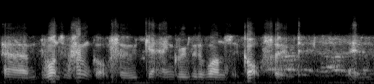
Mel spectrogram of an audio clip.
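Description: The speech moves at a fairly quick pace with a dry, echo-free sound and noticeable background noise. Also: man. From London. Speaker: prisoner. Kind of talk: phone call testimony.

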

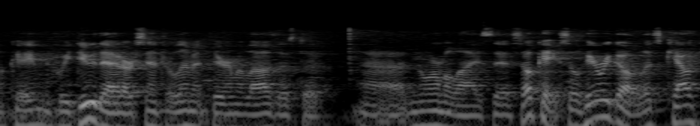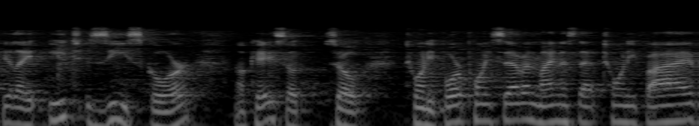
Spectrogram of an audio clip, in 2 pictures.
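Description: The speech moves at a fairly slow pace, with audible room echo and light background noise. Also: man. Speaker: math teacher. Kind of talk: lecture. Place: classroom.

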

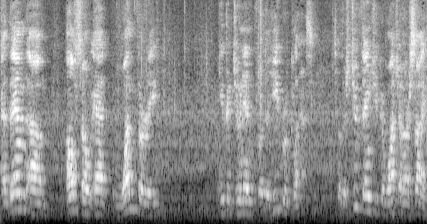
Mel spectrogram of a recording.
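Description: A man speaks at a high pitch and a fairly slow pace, with ordinary pitch variation. Audible room echo and light background noise come through. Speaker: pastor. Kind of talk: sermon. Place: church.

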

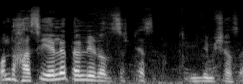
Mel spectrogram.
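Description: A man speaks with lively intonation. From India, Puttur, Dakshina Kannada. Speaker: farmer and inventor selling his product. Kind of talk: sales pitch and product demonstration.

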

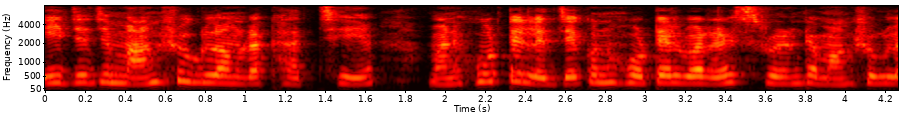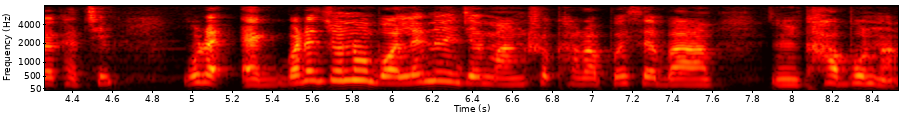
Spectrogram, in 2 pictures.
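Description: A woman speaks at a high pitch with ordinary pitch variation. The recording is very clean with a silent background and a dry, close sound with no echo. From Bangladesh. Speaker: vlogger. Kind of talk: casual vlog narration.

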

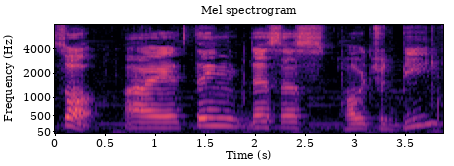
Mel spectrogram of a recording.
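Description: A man with a non-native accent speaks with lively intonation. Music plays in the background. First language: Dutch. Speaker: gamer. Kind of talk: casual gameplay commentary.

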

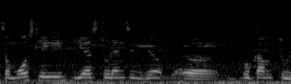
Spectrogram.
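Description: A man speaks over noticeable background noise. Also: dry sound with no echo. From India, Hyderabad. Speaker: master's student. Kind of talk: casual interview. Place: garden. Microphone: camera far.

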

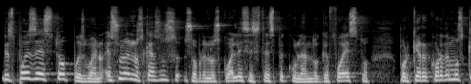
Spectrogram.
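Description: A man speaks with a Mexican accent. The background is quiet. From Mexico. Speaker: tech news podcast host; tech news host. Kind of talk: news reading and commentary. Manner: stammering at times; conversational, with fillers. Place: home room. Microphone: studio mic.

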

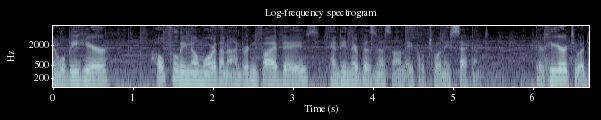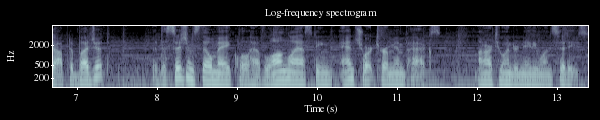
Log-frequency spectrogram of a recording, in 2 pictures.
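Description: Faint music plays behind a man speaking at a moderate pace with ordinary pitch variation, the sound dry with no echo. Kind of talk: policy update to camera. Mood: earnest, measured. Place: street. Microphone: lapel.

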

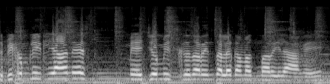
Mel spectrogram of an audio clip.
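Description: Clear music plays in the background behind a man whose voice sounds dry, with no echo. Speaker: motovlogger. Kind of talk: casual vlog chat. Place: motorbike. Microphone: helmet.

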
